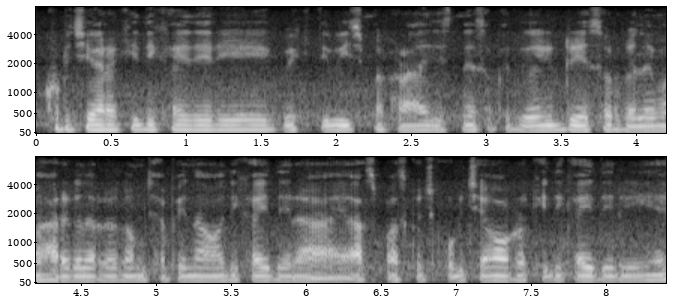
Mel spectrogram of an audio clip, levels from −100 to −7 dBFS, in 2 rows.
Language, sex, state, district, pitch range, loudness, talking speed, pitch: Hindi, male, Bihar, Muzaffarpur, 100-110 Hz, -29 LUFS, 265 wpm, 105 Hz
